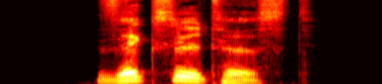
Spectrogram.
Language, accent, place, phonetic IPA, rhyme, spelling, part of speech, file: German, Germany, Berlin, [ˈzɛksl̩təst], -ɛksl̩təst, sächseltest, verb, De-sächseltest.ogg
- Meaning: inflection of sächseln: 1. second-person singular preterite 2. second-person singular subjunctive II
